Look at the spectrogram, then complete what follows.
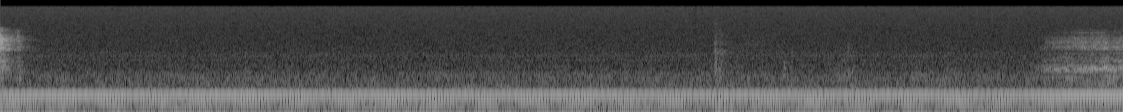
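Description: Low, steady hum with a faint regular pulse, and a single faint tick about five and a half seconds in.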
